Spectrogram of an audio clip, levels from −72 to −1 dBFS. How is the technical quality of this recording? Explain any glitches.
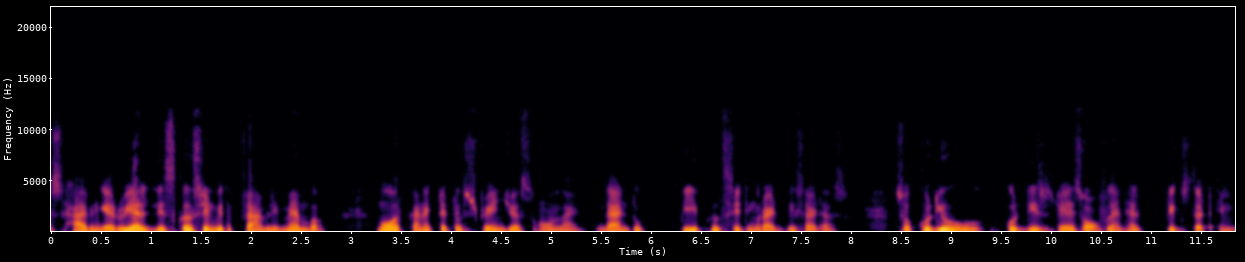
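The speech carries one glitch, heard over call-codec audio whose top end stops near 12 kHz. At 9.18 s, just before "could these days offline", the level drops abruptly by about 3 dB, likely a microphone volume stepped down by the call software's automatic input-gain control.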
